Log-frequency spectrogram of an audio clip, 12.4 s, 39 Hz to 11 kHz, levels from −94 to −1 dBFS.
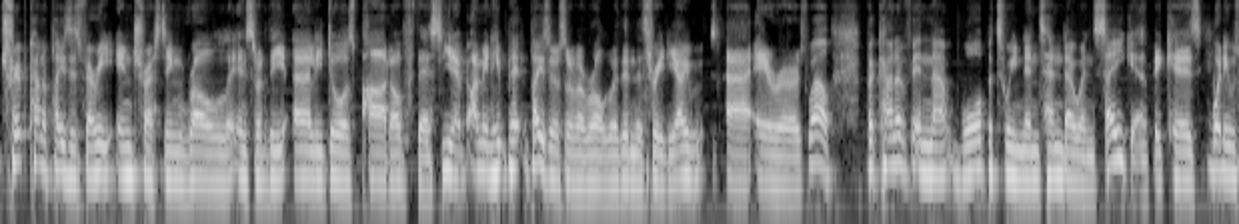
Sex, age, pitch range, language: male, 20-39, 120-140 Hz, English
